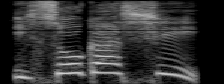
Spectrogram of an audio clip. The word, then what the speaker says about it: 忙しい: 忙しい。 Busy. 忙しい。忙しい。 Rising on the second syllable, so, and coming down on the final syllable, e.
